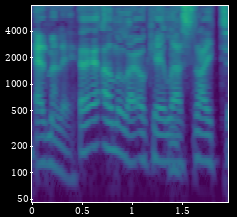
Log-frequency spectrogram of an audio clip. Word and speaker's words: Elmaleh: Elman? Elmaleh.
